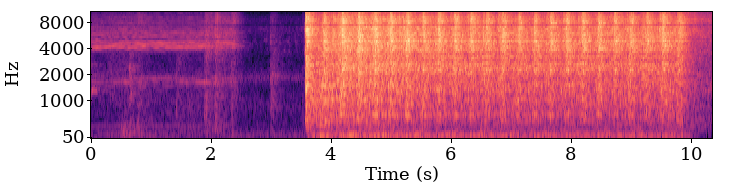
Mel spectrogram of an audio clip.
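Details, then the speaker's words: Camaro Z28 with new Blueprint 350 V8 and Edelbrock carburettor, first start attempt with no fuel yet in the float bowls: starter cranks steadily with even compression pulses about 220 a minute but never catches; cranks, no start without fuel. "Well, it cranks over. So let's get some gasoline. Fill the float bowls up."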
